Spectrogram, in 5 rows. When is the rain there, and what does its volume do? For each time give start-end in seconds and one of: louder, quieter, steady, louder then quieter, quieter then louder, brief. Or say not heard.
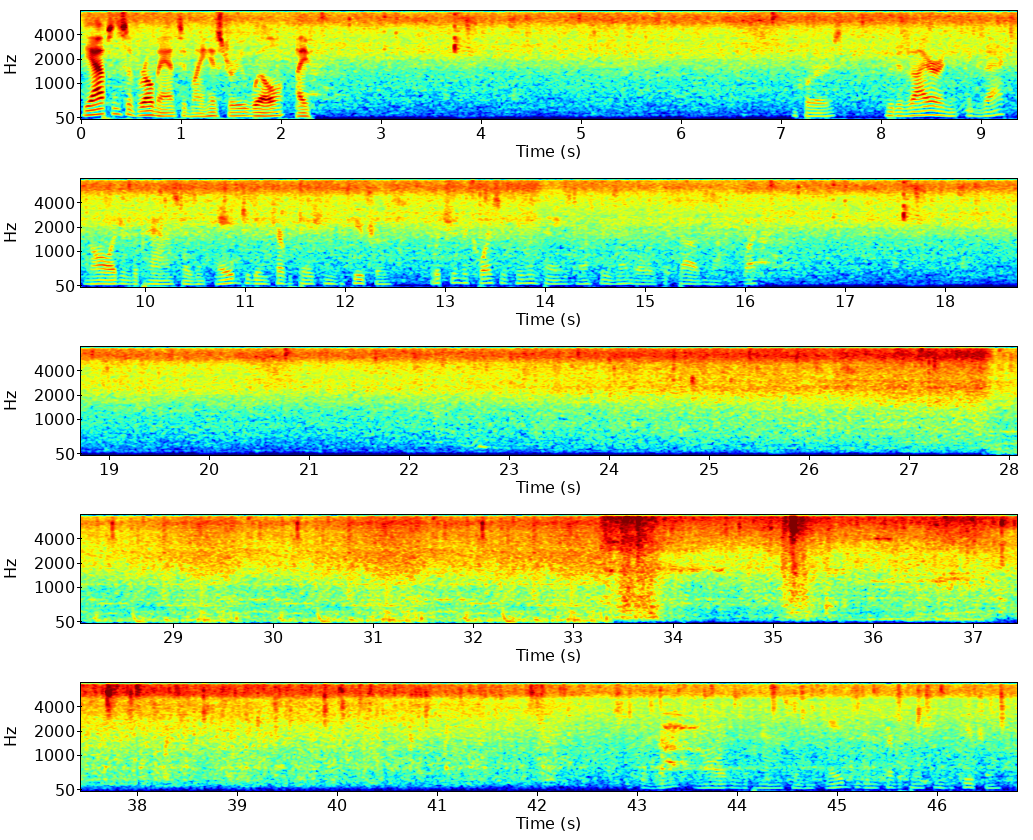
0.0-46.7 louder then quieter.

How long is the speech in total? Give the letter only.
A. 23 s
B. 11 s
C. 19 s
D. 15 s
D.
